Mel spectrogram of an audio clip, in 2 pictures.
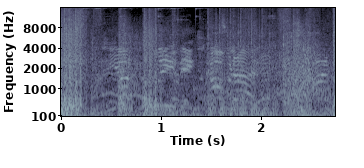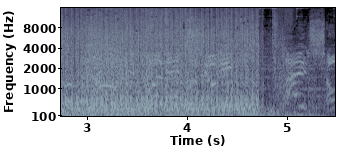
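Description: MP40 submachine guns fire in rapid bursts in the video game Company of Heroes, and the gunfire is loud and sustained. A commentator talks continuously over it.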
